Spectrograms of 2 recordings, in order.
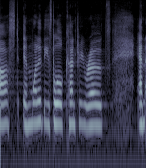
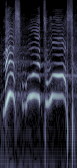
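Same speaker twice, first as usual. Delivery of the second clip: high, loud, slow jeering; teasing sing-song from kids in the back seat; mocking teens; 6 dB louder, slower than usual. Kids in the back seat taunt their lost teacher, high and loud. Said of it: "are laughing hysterically".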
